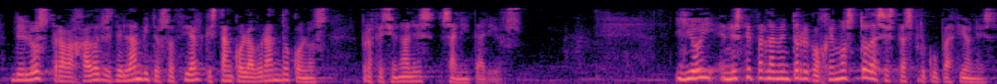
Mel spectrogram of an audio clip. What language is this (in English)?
Spanish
